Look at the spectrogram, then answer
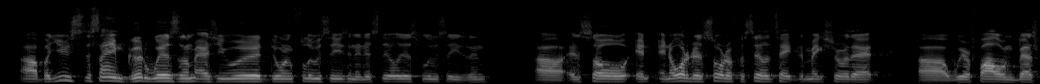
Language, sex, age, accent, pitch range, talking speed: English, male, 40-59, American, 110-145 Hz, 220 wpm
